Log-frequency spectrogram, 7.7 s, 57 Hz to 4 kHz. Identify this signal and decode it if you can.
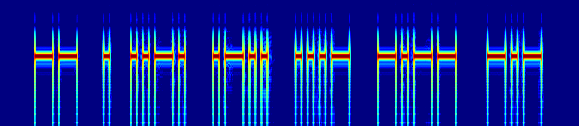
Morse code, heard as a keyed tone, about 15 wpm, spaced as for 13 wpm, 600 Hz. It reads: MEFLVYK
